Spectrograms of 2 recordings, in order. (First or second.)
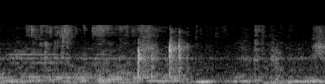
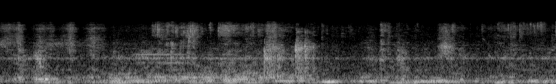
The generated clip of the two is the second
